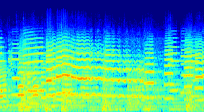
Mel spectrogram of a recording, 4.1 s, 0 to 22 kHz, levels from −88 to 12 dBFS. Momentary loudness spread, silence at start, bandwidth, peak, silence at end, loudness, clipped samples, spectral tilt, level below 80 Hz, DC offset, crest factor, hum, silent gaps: 7 LU; 0 s; 13 kHz; -4 dBFS; 0 s; -16 LUFS; under 0.1%; -4.5 dB/octave; -44 dBFS; under 0.1%; 14 dB; none; none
